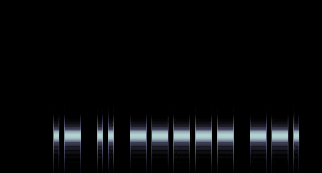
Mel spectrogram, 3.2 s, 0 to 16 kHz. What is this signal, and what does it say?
Morse code, heard as a keyed tone, about 22 wpm, 700 Hz. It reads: AI0G
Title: USA Call Signs - 4 Characters - Repeated 3x - 22wpm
